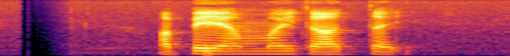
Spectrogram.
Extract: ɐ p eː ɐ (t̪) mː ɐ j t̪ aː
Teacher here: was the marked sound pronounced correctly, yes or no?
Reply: no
